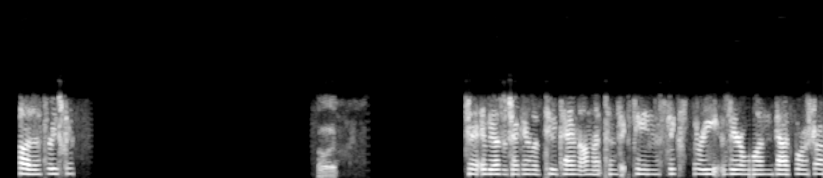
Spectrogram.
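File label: Raleigh Police Northeast District Dispatch; p25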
